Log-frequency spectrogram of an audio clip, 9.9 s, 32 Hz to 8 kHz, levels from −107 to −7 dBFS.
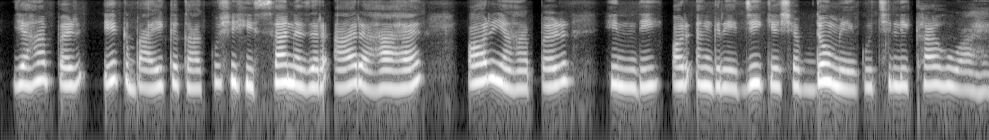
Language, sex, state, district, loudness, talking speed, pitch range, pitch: Hindi, female, Bihar, Gopalganj, -17 LUFS, 140 wpm, 260-300 Hz, 280 Hz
